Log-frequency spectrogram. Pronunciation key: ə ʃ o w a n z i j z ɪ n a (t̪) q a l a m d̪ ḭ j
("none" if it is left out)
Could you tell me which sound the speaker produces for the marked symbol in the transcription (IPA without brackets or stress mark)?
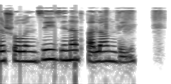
t̪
